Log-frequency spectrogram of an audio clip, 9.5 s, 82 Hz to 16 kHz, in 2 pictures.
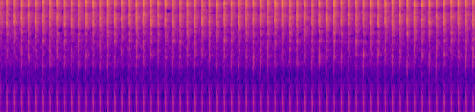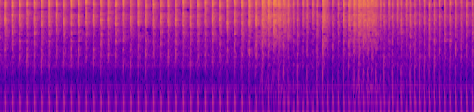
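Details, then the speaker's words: Kohler single-cylinder engine with Honda-style carburetor, .024 idle jet and 45 main jet: steady thumping about three and a half beats a second, then revs waver and hang, floating at about 4200 rather than settling. Owner suspects the jet was dropped too far. "I hate to say it but judging from how that seems to just want to float at 42 I think we dropped a little too much"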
